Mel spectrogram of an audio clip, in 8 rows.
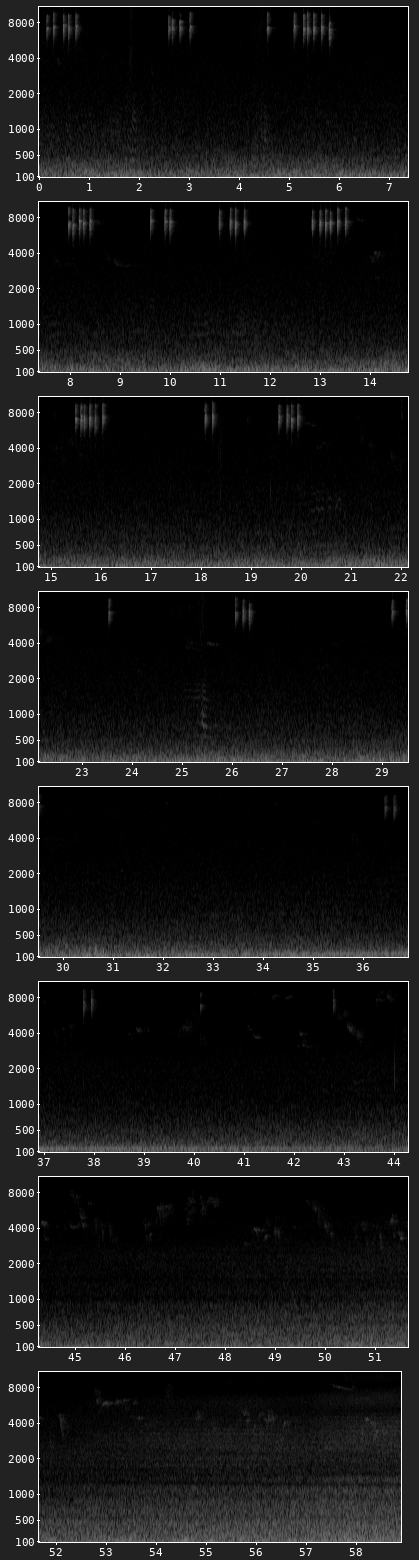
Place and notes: {"title": "Porte-Joie, France - Eurasian wren", "date": "2016-09-22 16:30:00", "description": "An eurasian wren is singing and a boat is passing by on the Seine river.", "latitude": "49.25", "longitude": "1.26", "altitude": "13", "timezone": "Europe/Paris"}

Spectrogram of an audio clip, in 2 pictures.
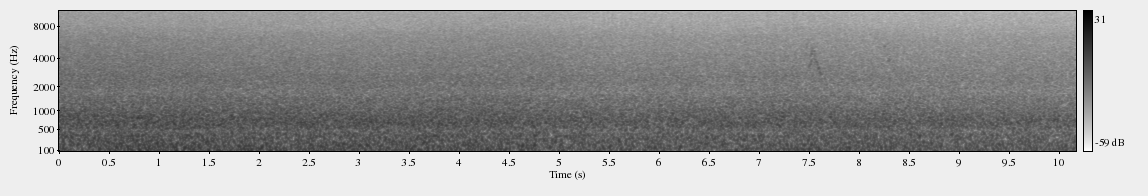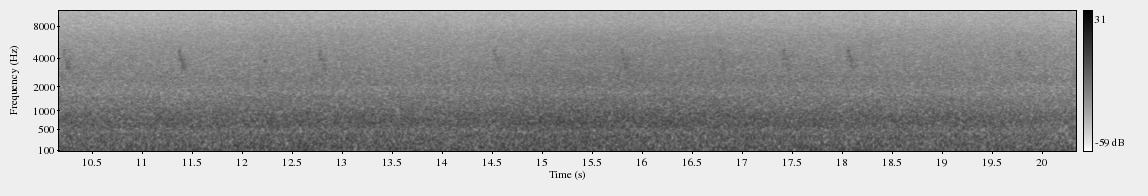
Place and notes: {"title": "Tempelhofer Feld, Berlin, Deutschland - warm and windy spring day", "date": "2016-05-22 12:45:00", "description": "a warm and windy day at the poplars. this recording can only give a glimpse on how the trees sounded. hitting the limits of the internal mics of the recorder.\n(Sony PCM D50)", "latitude": "52.48", "longitude": "13.40", "altitude": "42", "timezone": "Europe/Berlin"}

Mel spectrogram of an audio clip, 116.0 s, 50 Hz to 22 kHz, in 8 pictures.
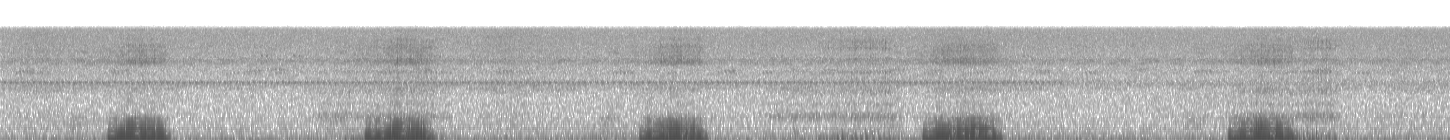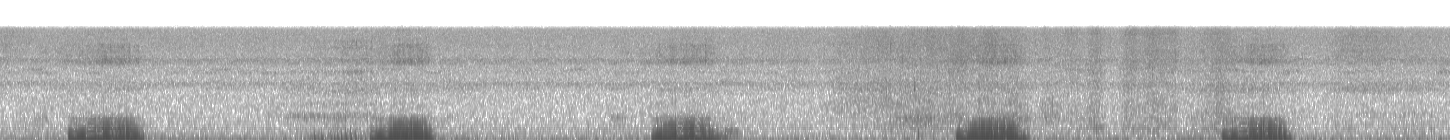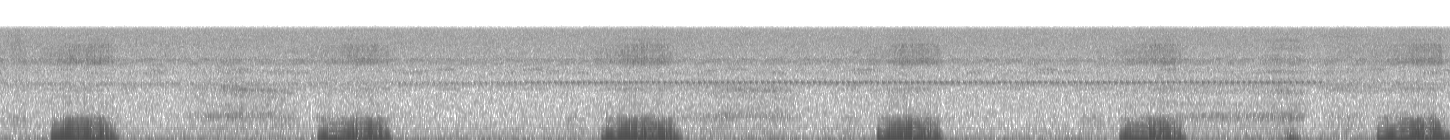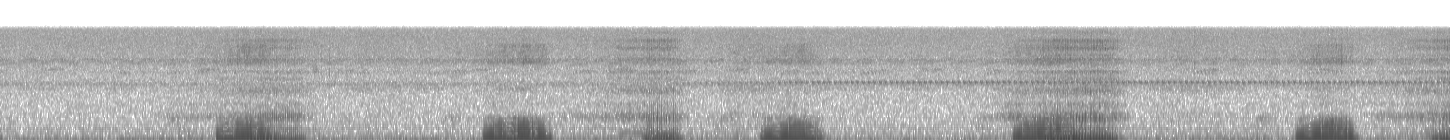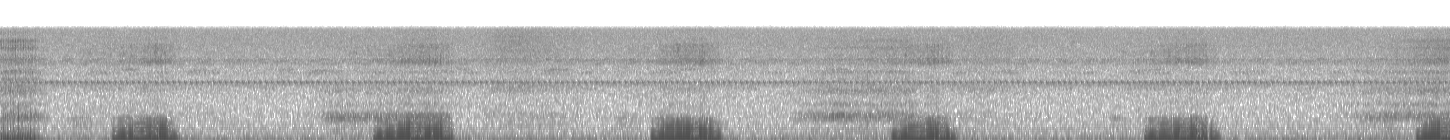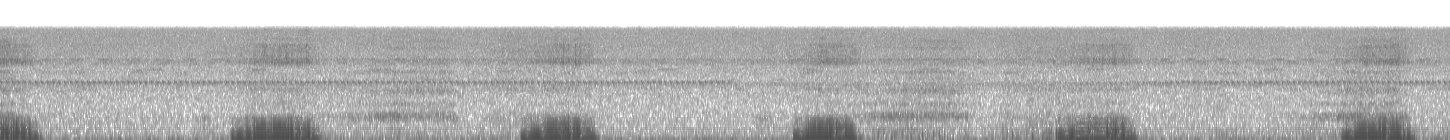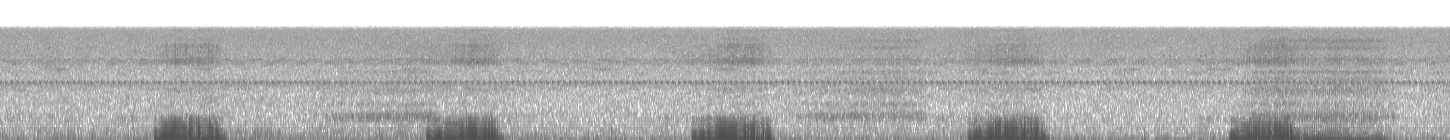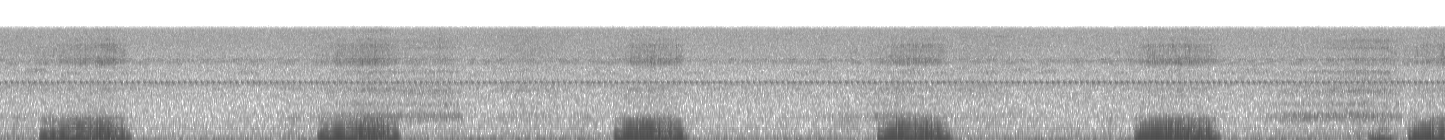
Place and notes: {"title": "Pedernales Falls State Park, TX, USA - Friend Snoring in Tent after Vino", "date": "2015-10-04 01:16:00", "description": "Recorded with a Marantz PMD661 and a pair of DPA 4060s.", "latitude": "30.30", "longitude": "-98.24", "altitude": "288", "timezone": "America/Chicago"}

